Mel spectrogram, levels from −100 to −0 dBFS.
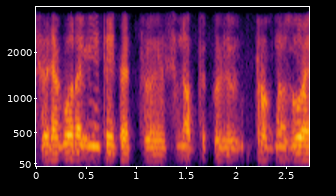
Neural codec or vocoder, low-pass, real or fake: codec, 16 kHz, 2 kbps, FreqCodec, smaller model; 3.6 kHz; fake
